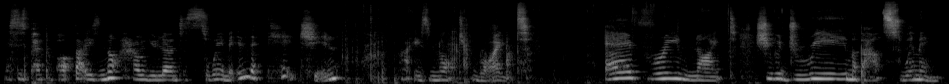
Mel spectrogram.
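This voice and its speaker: A British woman in her twenties, indoors in a small home room, hosts story time for children at an unhurried pace. Her voice is a little high, and her sing-song delivery is animated and exaggerated. Slight background noise is audible.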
